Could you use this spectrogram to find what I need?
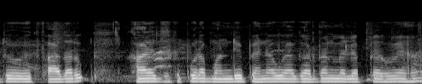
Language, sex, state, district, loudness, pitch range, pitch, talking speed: Hindi, male, Bihar, West Champaran, -14 LUFS, 130-135 Hz, 135 Hz, 200 wpm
